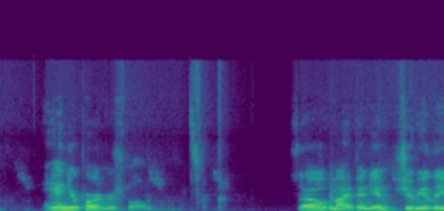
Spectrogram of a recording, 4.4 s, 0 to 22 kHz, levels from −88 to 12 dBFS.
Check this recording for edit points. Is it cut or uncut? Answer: cut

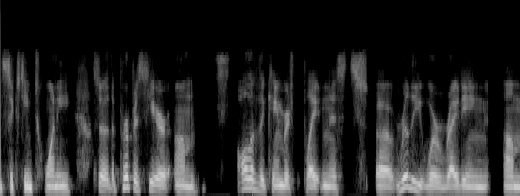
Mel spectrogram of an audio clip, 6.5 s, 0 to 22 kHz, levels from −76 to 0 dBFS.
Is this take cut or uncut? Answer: cut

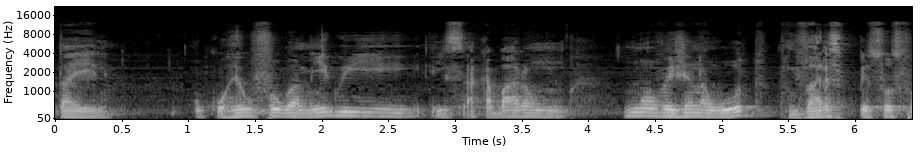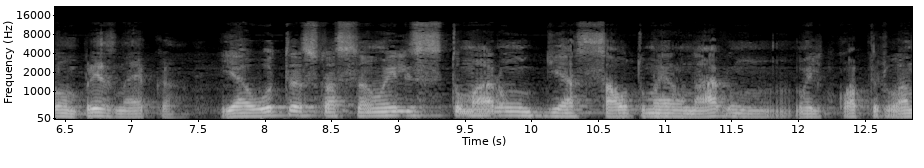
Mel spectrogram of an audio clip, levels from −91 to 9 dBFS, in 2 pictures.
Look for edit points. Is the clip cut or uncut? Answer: cut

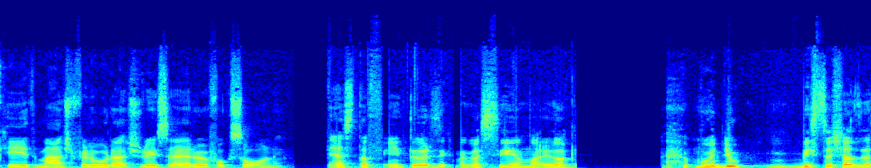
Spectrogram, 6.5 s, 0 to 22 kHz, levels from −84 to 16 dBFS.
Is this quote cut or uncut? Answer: cut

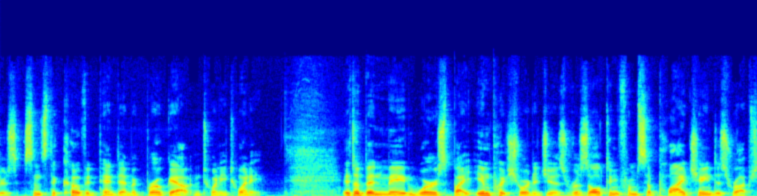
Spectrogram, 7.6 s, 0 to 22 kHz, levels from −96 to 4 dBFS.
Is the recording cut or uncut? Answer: cut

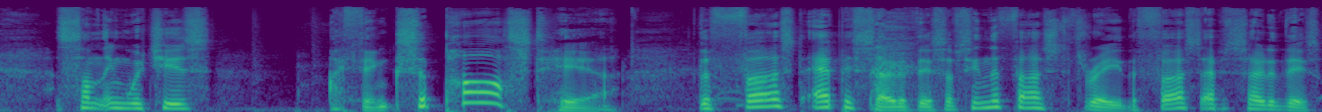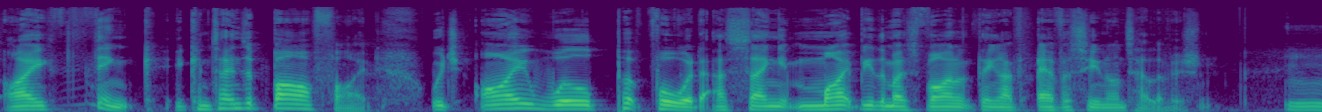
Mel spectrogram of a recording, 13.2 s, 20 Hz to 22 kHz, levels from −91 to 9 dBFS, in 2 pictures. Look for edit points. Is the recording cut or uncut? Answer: uncut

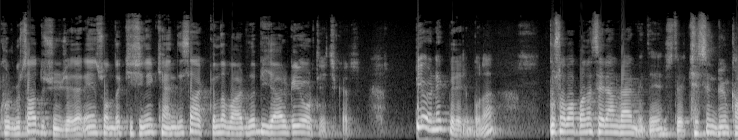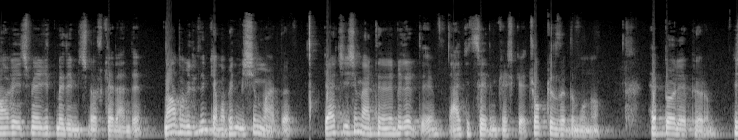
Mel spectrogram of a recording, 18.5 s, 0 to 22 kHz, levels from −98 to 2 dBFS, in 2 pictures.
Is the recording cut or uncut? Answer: cut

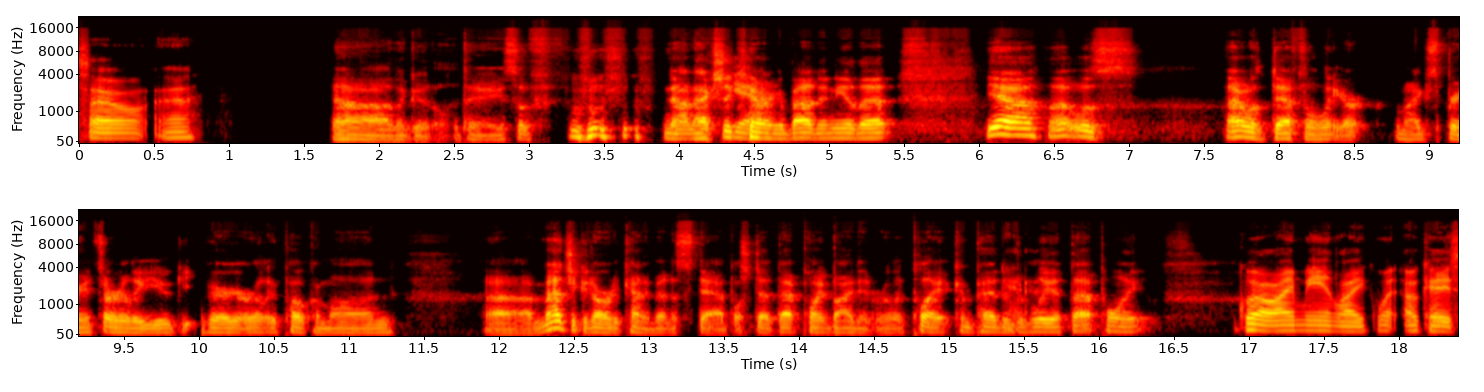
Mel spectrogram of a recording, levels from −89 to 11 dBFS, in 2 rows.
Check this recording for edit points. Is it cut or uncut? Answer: cut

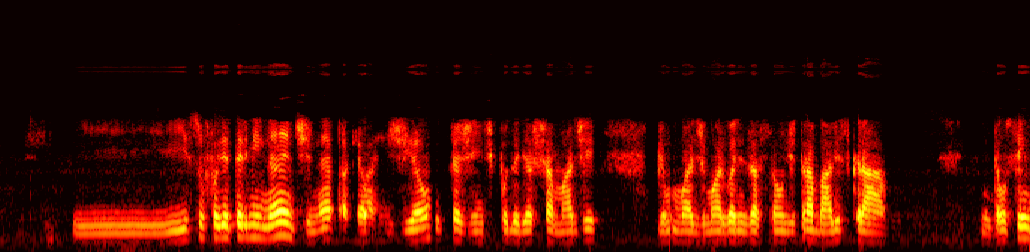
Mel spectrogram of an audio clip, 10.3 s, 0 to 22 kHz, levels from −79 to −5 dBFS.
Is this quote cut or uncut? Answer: cut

